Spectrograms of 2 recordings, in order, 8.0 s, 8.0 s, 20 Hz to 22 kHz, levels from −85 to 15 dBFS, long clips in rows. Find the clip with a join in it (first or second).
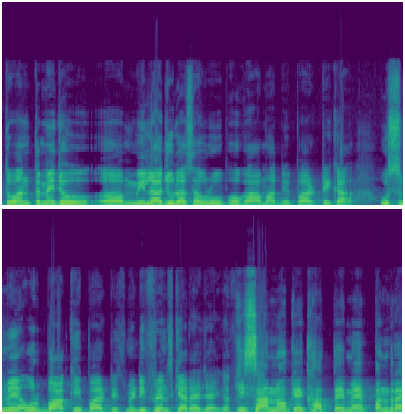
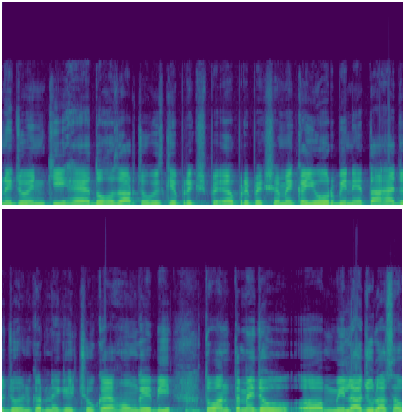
first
